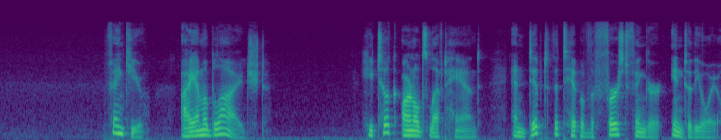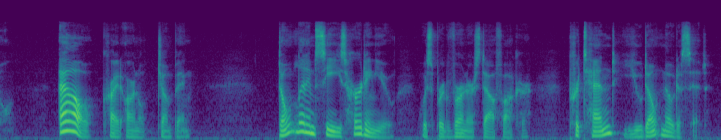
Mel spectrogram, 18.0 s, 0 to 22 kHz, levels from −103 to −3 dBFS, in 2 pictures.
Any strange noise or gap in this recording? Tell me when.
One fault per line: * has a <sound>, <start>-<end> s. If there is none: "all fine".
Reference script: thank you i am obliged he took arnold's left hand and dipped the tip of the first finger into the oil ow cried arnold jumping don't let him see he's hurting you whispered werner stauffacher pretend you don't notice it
all fine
